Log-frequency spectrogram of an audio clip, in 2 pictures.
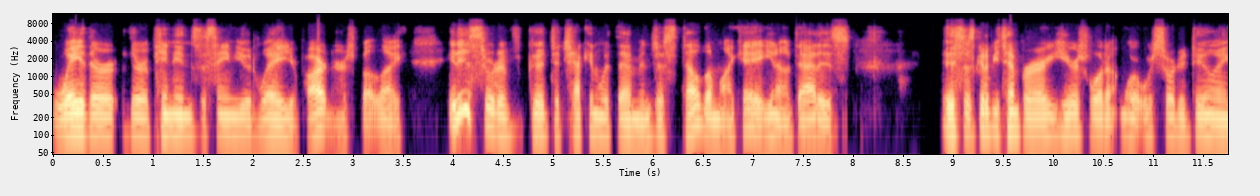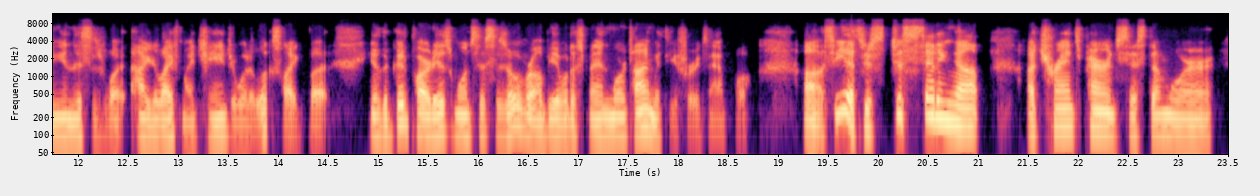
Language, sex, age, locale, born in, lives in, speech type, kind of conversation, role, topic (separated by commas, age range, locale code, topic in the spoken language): English, male, 40-44, en-US, United States, United States, conversation, advice, advisor, How can I balance work and family time effectively?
